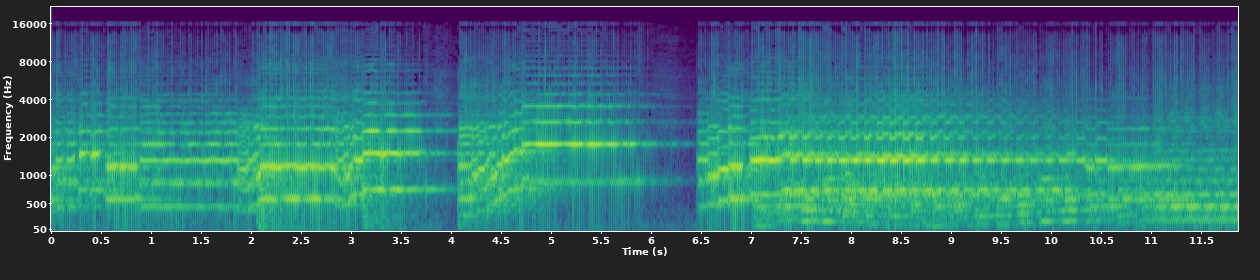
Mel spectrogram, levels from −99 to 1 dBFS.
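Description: From start to finish the audio plays an octave too high, with a rapid flutter at about 47 Hz running under it, yet the overall pace stays correct. This is planar audio read as interleaved: each block of about 21.33 ms, which fits a 1024-sample block, stores all left samples before all right samples, but is read as alternating pairs. Each block's left half and then its right half play back at double speed.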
